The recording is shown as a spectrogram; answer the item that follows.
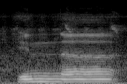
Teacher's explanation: Inna tu wajibal gunnah, wajib kita dengung 2 harakat. Kalau inna tak ada, inna 2 harakat.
